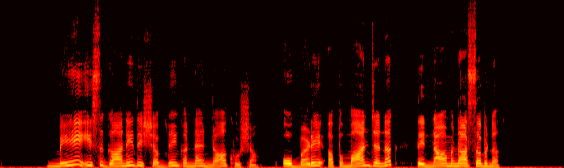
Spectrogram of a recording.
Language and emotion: Dogri, disgusted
